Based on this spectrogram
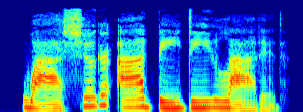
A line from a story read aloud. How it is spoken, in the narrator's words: I drawled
